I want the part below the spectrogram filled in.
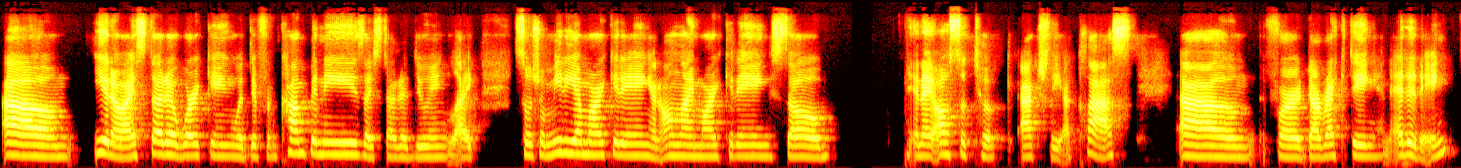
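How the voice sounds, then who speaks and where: A woman's voice: mid-range voice, steady tone, unhurried, bright, forceful tone. A young adult woman, born in Iran and raised in Sweden, hosting her own podcast and chatting casually about her life with many fillers and asides. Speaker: podcast host. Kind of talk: casual personal storytelling.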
